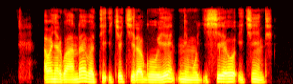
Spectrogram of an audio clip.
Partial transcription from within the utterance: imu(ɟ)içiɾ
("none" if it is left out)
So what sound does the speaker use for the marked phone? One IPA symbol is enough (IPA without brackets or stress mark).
ɟ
